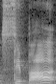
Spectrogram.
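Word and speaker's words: CIPPA: can't imagine that would be too many people sipper see I double PA stands for the crazy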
